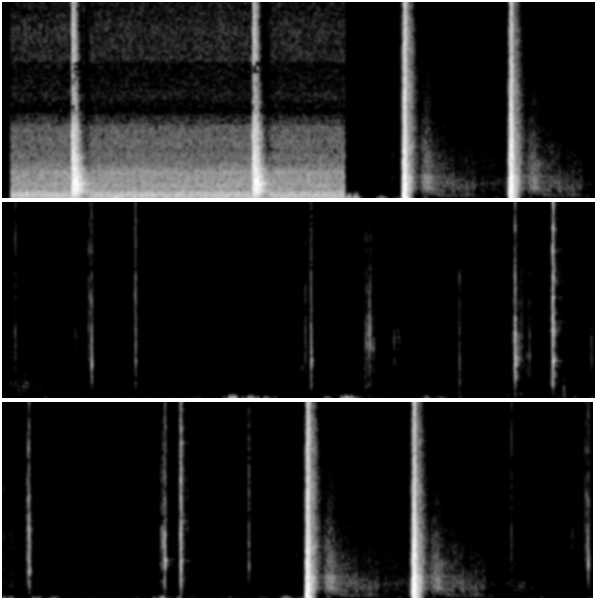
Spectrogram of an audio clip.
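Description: Handgun shots. Two shots about two seconds apart over a steady background hiss; then, after a cut, semi-automatic pistol shots, two about a second and a half apart and two more near the end, each with a short fading echo. Faint clicks come between them.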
